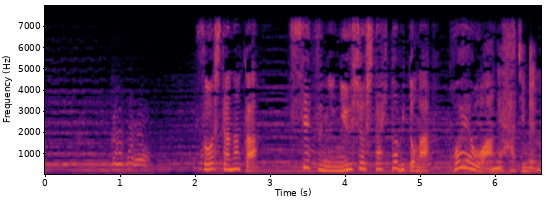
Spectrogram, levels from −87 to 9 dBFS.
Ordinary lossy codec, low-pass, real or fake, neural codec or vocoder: none; 7.2 kHz; real; none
